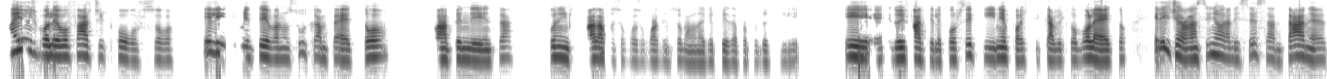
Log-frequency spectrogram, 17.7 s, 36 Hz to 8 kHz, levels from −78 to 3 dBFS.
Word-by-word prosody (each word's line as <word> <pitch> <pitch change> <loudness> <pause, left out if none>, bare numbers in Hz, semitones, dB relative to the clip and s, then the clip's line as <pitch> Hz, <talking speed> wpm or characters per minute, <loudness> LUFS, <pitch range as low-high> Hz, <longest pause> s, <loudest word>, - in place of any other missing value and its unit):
Ma 225 - +7
io 270 - +6
c 260 -6 -6
volevo 180 -2 +3
farci 185 0 +2
il 165 - -18
corso, 140 -2 -9 0.3
e 235 0 0
lì 215 -4 +1
ti 185 - -42
mettevano 155 -2 -1
sul 210 +7 -16
campetto, 155 +2 -2 0.6
va 150 0 +6
in 135 - -11
pendenza, 150 +2 -3 0.4
con 170 0 -2
in 160 -3 -1
spalla 150 +1 +3
questo 135 -1 -27
coso 130 -1 -20
qua 130 -1 -9
che 130 - -25
insomma 130 +1 -17
non 120 0 -11
è 115 - -11
che 130 +1 -16
pesa 125 -2 -11
proprio 125 +1 -24
2 125 -2 -16
chili, 130 +1 -22 0.6
e 175 -2 +4
e 145 -1 -5
dovevi 155 +1 +1
farti 150 -3 +3
le 135 -1 -10
corsettine, 160 0 -3
poi 140 -1 -5
spiccavi 140 0 -3
il 135 - -17
tuo 145 0 -10
voletto. 150 -1 +4 0.3
E - - -3
lì 155 - +2
c'era 185 -6 +2
una 150 +1 +3
signora 185 +1 -3
di 145 -1 -11
60 155 -4 -12
anni, 165 -5 +4
150 Hz, 170 wpm, -22 LUFS, 135-170 Hz, 0.6 s, Ma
